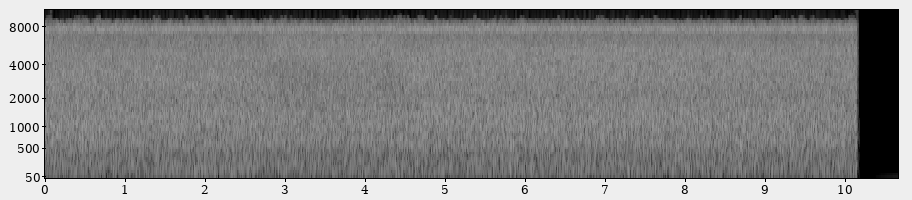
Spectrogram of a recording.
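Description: Large waterfall pouring down a tall stepped rock face, a steady, even rush of falling water that does not change.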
